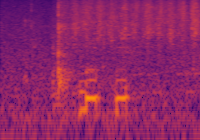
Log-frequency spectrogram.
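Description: Palms rubbing quickly back and forth with a little vegetable oil between them, warming the oil before it goes on the hair: a faint, rapid, scratchy rub that starts about half a second in.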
